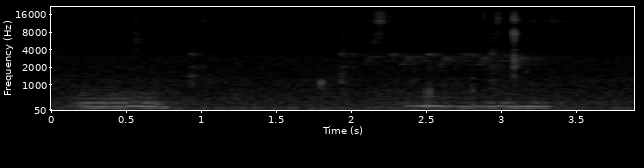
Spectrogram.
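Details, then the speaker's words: Two soft, low buzzing snores from a sleeping pet cat in a quiet room: snoring. "And my cat's snoring, if you can hear him."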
